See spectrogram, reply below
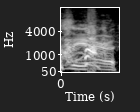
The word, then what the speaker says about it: Ciara: Yeah, Sierra.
